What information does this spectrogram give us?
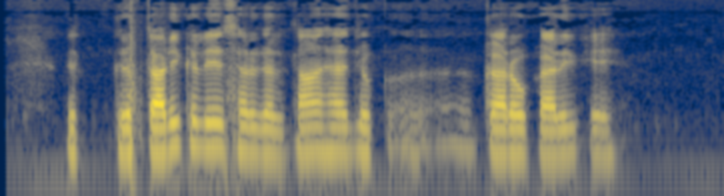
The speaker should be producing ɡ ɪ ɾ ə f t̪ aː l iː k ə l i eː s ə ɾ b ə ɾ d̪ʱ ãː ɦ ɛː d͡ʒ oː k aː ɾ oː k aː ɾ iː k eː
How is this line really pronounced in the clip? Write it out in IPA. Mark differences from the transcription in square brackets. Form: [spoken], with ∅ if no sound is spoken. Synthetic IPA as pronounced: ɡ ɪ ɾ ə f t̪ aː [ɾ] iː k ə l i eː s ə ɾ [ɡ] ə ɾ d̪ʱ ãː ɦ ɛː d͡ʒ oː k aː ɾ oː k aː ɾ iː k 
